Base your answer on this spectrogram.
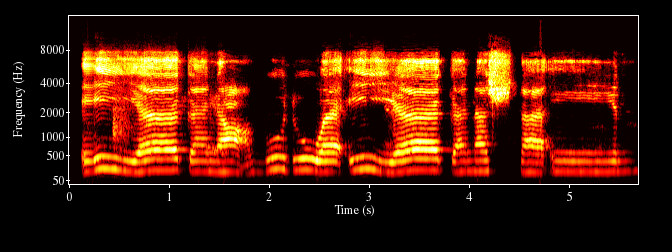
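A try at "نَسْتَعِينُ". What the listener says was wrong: Nah, pakai sin. Tadi sebelumnya Ibu pakai ya, pakai sot. Ya, lebih bulatnya ke sot ya. Antara sot dengan sya ya.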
